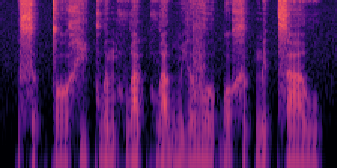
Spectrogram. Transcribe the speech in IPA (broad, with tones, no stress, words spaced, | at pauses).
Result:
sə˨˩p̚t̪ɔ˨˦ xi˨˦ kwə̰˧˨m hwa˦˥t̚hwa̰˧˨wmḭ˧˥ə̯ vo˨˩ ɓɔ̰˧˨ xə˨˩p̚me˦˥t̚ sa˧w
